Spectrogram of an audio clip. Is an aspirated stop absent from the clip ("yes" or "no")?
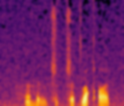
yes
